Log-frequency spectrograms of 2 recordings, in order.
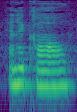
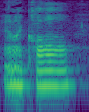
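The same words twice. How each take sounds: The two takes are said the same way.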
